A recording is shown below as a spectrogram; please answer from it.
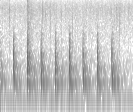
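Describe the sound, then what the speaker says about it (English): Knocking on a wooden door for a radio comedy scene set in a house, nine soft, evenly spaced raps over a low steady hum, fairly quiet and unhurried. "Herbert, give us a knock on the door."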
